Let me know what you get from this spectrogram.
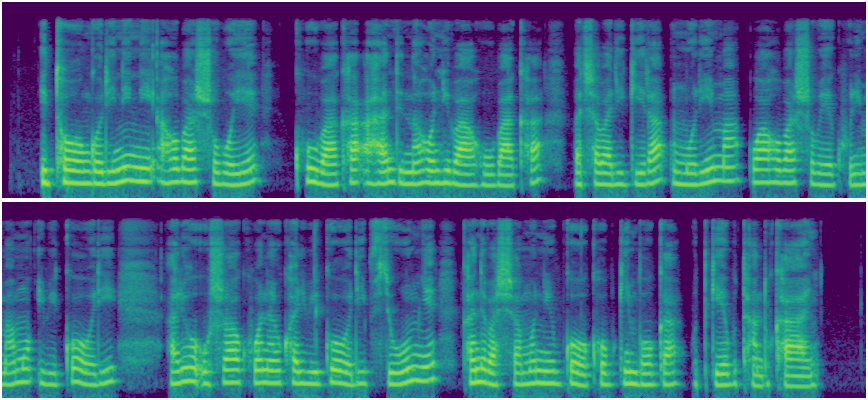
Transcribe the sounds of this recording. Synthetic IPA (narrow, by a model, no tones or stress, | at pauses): itʰo̞ːŋɡo̞ɾininiʔaɦo̞βaʃo̞βo̞je̞ | kʰuːβakʰaʔaɦaːndinaɦo̞n̥iβaɦuβakʰa | βat͡ʃaβaɾiɡiɾaumuɾimawaːɦo̞βaʃo̞βo̞je̞kʰuɾimamŋo̞ʔiβiɡo̞ːɾi | aɾiho̞ʔuʃoβoɾaokʰuβo̞najuːkʰoaɾiβiɡo̞ɾivjuːmɲe̞kʰaːndiβaʃiɾamŋo̞nib̚ɡo̞ːkʰo̞bɡiːmbo̞ɡaβutɡ̥ijeβutʰaːndukʰaːɲe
